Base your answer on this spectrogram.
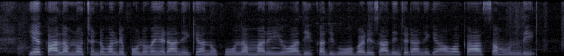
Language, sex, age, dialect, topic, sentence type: Telugu, female, 31-35, Southern, agriculture, question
